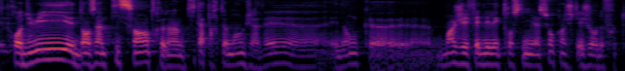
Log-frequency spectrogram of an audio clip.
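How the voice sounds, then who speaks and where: Speaking at a fairly quick pace, a man with a medium pitch and a dark, mellow tone shows vocal fry. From Belgium, Charleroi. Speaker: entrepreneur, former footballer. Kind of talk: interview. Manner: hesitant, many fillers.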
